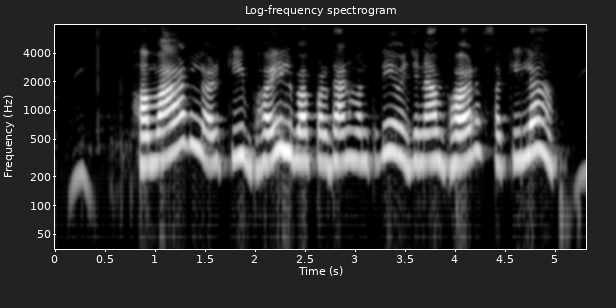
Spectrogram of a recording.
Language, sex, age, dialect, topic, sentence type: Bhojpuri, female, 18-24, Western, banking, question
